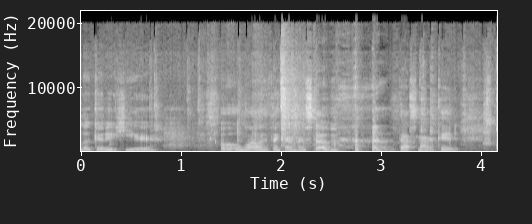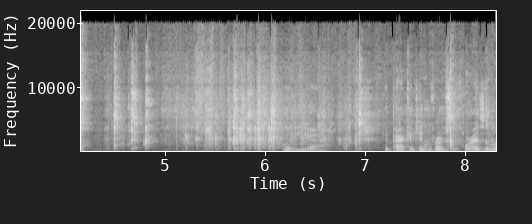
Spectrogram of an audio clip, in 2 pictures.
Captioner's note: laughs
